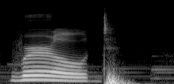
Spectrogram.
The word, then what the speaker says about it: world: me text all right world world notice r first then l and the world world world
